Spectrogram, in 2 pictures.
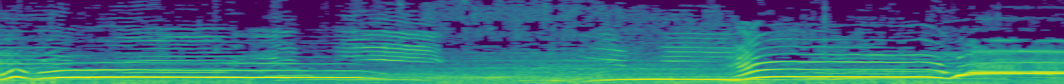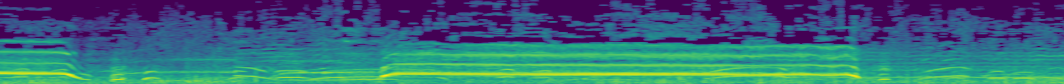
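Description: Roller-coaster riders screaming: about four long, held, high-pitched screams one after another, the longest starting about seven seconds in.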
